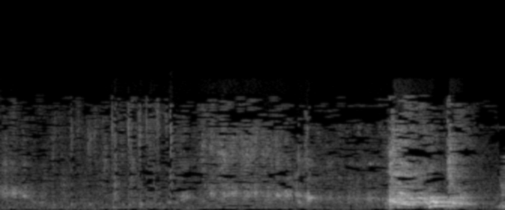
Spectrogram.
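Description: Toothbrush scrubbing teeth faintly. About three seconds in, a woman gives a short loud cough, sputtering through a mouthful of toothpaste foam.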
